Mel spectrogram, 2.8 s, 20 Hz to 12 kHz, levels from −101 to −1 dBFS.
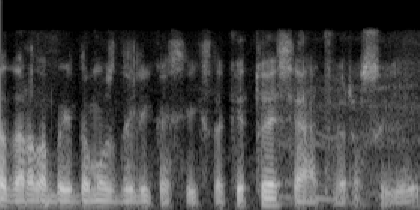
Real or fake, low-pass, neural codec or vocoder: real; 7.2 kHz; none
